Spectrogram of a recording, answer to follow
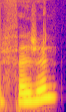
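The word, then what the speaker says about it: fajr: faire tes prières surrugatoires ton ta prière du fagel c'est comme ça que ça se prononce hein Fage bon bref la prière du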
